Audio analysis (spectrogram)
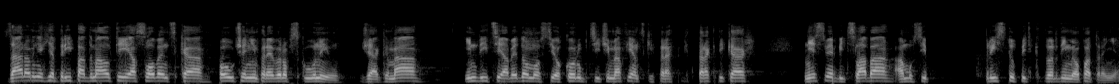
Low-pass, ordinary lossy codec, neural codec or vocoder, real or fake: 7.2 kHz; none; none; real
